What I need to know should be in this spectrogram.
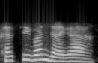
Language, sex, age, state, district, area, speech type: Urdu, female, 45-60, Bihar, Supaul, rural, conversation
